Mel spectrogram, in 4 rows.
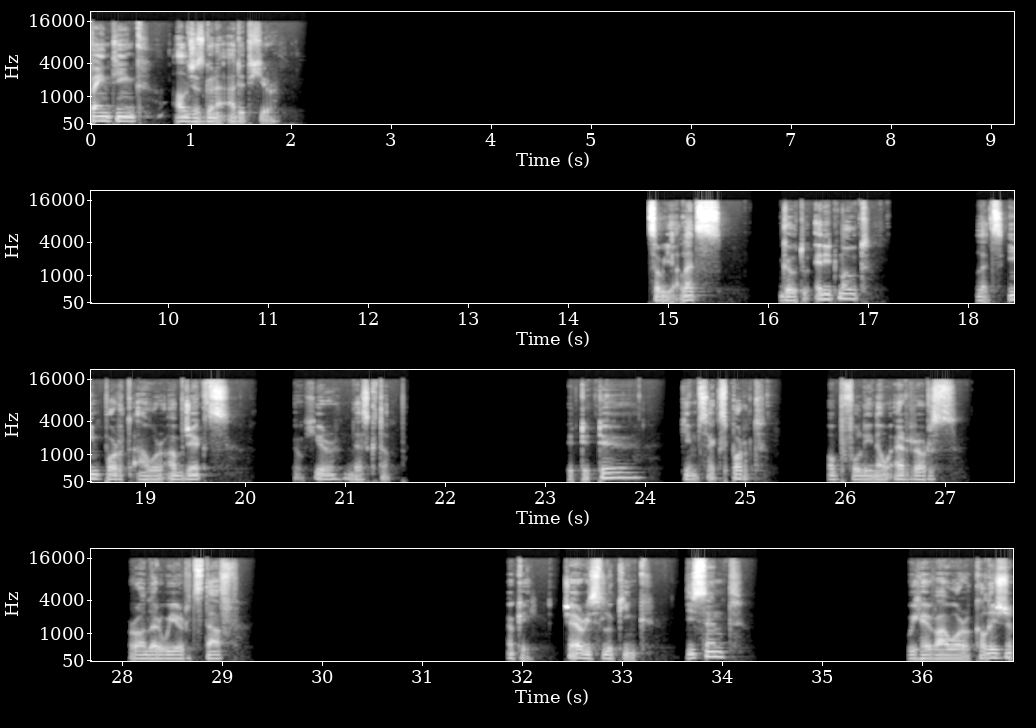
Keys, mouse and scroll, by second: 1.1 click, 7.0 click, 8.7 click, 10.5 click, 10.9 click, 13.3 click, 13.9 right click, 15.1 click, 16.0 click, 16.8 click, 17.1 double click, 17.5 right click, 18.1 click, 20.3 click, 20.3 click, 21.1 click, 23.4 click, 23.5 double click, 24.2 click, 24.4 double click, 25.1 click, 26.2 shift+click, 26.5 shift+click, 27.2 shift+click, 28.9 shift+click, 30.4 double click, 32.3 click, 32.5 s, 33.8 click, 36.6 click.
